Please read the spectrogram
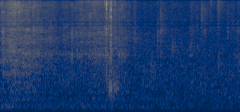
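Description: Soft handling noise: a brief rustle, then a light click about a second in.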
